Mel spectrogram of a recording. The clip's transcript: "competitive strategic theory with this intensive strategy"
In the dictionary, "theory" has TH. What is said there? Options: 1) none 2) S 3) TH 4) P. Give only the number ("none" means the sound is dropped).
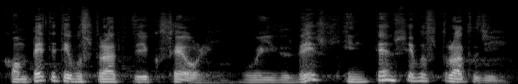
2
